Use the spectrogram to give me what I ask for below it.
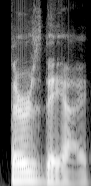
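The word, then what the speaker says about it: ThursdAI: How do I pronounce Thursday. this? Thursday Thursday, yeah. Thursday AI.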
